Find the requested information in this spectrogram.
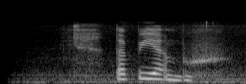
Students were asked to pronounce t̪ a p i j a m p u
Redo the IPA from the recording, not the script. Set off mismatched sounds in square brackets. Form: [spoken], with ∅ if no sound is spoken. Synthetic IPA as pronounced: t̪ a p i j a m [b] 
